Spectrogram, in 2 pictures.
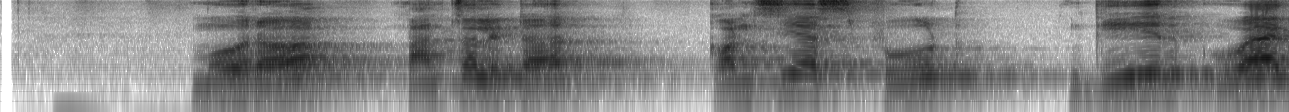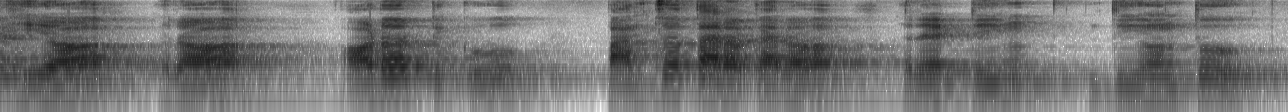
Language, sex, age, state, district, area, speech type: Odia, male, 45-60, Odisha, Dhenkanal, rural, read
